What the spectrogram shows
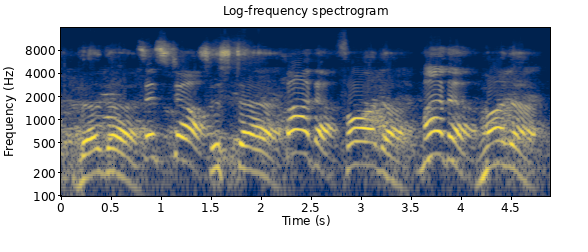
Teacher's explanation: Open the jaw. Okay, so R in the final position, you don't say the ra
